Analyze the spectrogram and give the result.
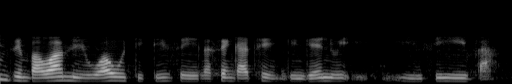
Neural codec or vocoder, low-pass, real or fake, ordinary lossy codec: codec, 24 kHz, 3.1 kbps, DualCodec; 3.6 kHz; fake; none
